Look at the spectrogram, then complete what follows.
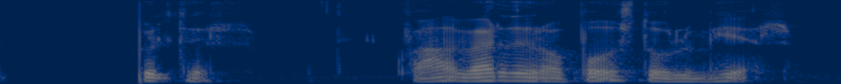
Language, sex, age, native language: Icelandic, male, 30-39, Icelandic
